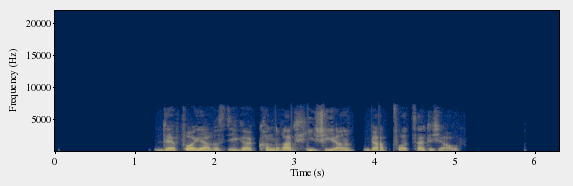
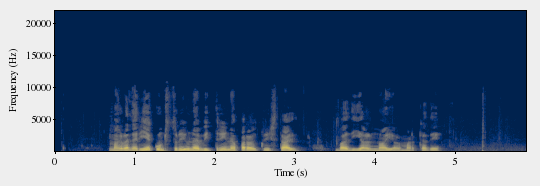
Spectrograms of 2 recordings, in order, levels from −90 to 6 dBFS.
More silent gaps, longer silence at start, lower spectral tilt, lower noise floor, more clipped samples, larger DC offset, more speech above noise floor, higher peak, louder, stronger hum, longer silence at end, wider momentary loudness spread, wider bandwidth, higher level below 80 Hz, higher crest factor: first, 3.76-3.85 s vs none; first, 1.25 s vs 0.7 s; second, -7 dB/octave vs -9 dB/octave; first, under -90 dBFS vs -71 dBFS; neither; neither; first, over 65 dB vs 50 dB; second, -8 dBFS vs -4 dBFS; second, -26 LUFS vs -22 LUFS; neither; first, 1.25 s vs 1.1 s; about the same, 11 LU vs 9 LU; second, 7.4 kHz vs 9.2 kHz; about the same, -60 dBFS vs -60 dBFS; about the same, 20 dB vs 20 dB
